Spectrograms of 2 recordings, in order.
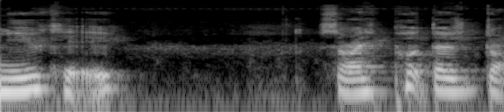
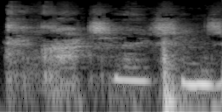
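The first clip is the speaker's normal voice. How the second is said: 1 reading it out excited; 8 semitones higher than usual. Retold or imitated. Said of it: "And then it goes".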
